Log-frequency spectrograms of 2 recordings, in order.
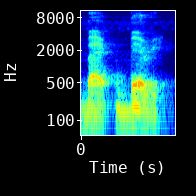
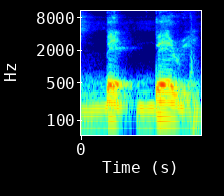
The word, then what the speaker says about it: bury: And through their wisdom they said the kabaka should not bury bury b u r y. The pronunciation is berry not bur.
